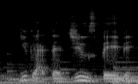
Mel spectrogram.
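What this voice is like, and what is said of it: Put-on New Orleans accent. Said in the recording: “I hear a lot of people down here from New Orleans, and I just love that accent, baby. So I like to say it every now and then.”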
